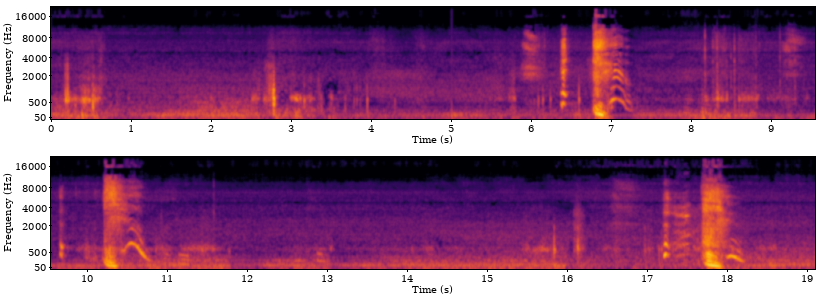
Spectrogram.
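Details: Autumn allergy sneezing fit: three forceful sneezes with brief wind-ups between quieter breaths, over a steady low background rumble.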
